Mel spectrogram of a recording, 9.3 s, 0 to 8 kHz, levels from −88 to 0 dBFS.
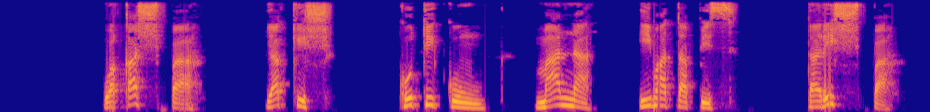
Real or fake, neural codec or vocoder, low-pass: real; none; 7.2 kHz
